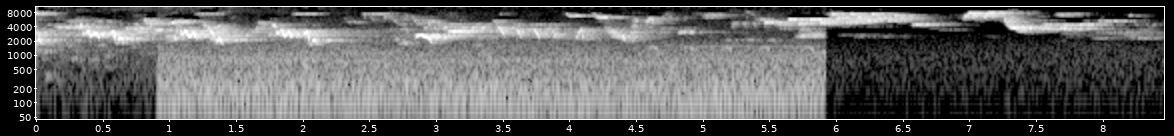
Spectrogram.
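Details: A house wren sings as it builds its nest, pouring out a continuous rich, gurgling stream of quick, high bubbling trills and chatters that rise and fall. A steady low hum runs underneath for most of the recording.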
